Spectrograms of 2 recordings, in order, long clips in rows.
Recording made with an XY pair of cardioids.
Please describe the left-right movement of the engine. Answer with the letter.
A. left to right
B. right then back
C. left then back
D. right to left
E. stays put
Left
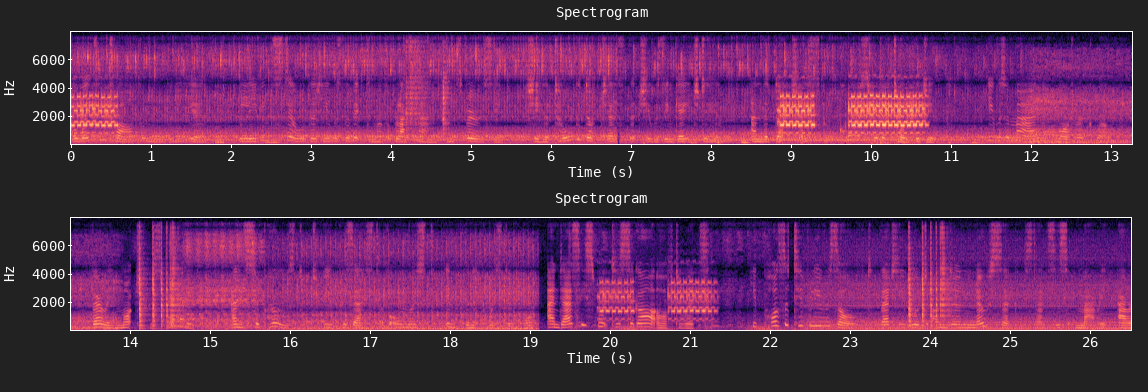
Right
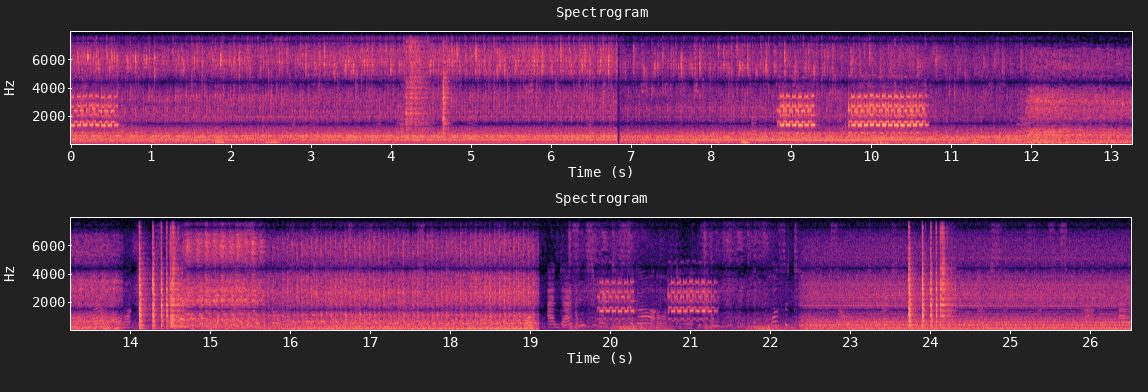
E.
